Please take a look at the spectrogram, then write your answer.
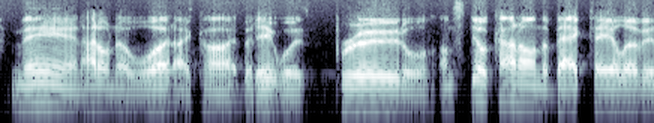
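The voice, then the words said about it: Voice sounds sick. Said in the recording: “I've been sick as a dog for a week... you could probably hear it in my voice”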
